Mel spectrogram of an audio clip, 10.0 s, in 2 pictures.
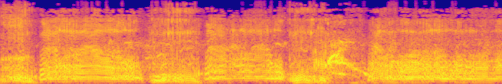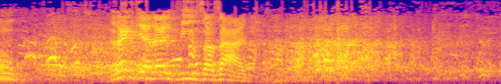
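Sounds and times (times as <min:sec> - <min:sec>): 
person imitating a sleeper's snoring: 0:00.0 - 0:05.3
laughter: 0:05.0 - 0:10.0
speech: 0:06.4 - 0:08.2.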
